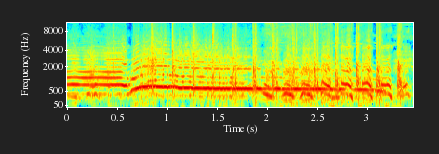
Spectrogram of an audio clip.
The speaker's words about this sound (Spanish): Mira, todos los chicos allá atrás en la cabina también están aplaudiendo.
